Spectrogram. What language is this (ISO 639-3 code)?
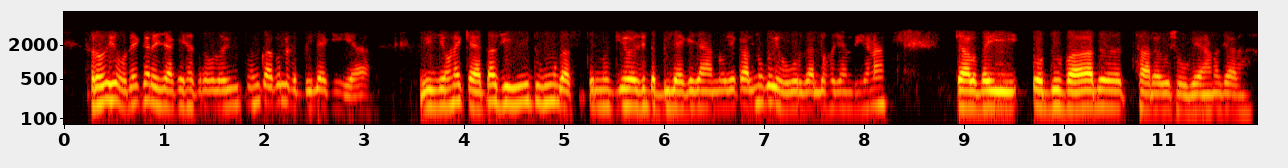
pan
